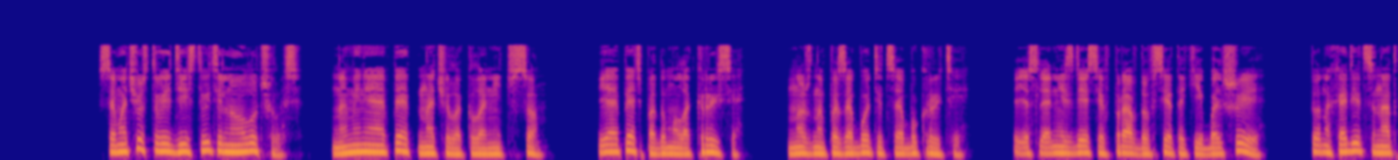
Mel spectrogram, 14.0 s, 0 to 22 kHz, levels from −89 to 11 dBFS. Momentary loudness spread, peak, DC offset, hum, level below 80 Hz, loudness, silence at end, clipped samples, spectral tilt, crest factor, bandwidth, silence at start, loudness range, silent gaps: 9 LU; -4 dBFS; under 0.1%; none; -48 dBFS; -20 LUFS; 0 s; under 0.1%; -5.5 dB/octave; 16 dB; 8.2 kHz; 1 s; 3 LU; 3.03-3.30 s, 5.54-5.97 s, 7.51-7.86 s, 9.72-10.13 s, 12.67-13.10 s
